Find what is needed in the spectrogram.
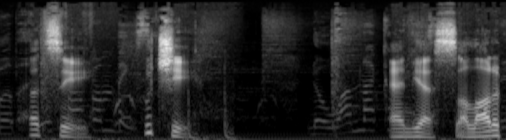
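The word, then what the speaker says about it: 口: weird things be back all right let's see coochie and yes a lot of people are like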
